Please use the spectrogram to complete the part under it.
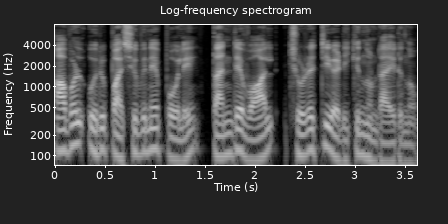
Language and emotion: Malayalam, neutral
